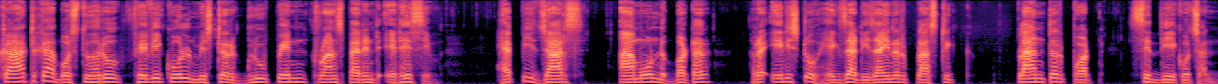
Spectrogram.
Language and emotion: Nepali, neutral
